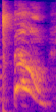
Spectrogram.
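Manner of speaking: loud, high boom; explosive vocal sound effect; imitated impact. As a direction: punch out the jump scare.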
